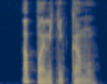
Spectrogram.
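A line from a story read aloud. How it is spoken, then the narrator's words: Plain question. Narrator (Russian): спросил я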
